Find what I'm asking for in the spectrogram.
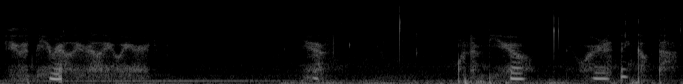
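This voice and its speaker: A woman's voice: sits high, unhurried. A woman livestreamer doing close ASMR whispering right in the listener's ear, coy and teasing, talking to her chat. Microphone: close microphone.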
